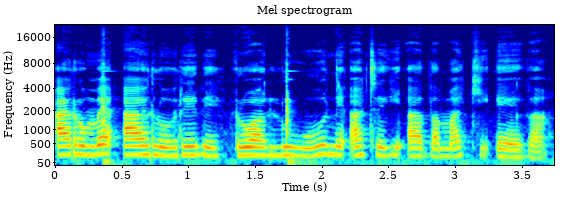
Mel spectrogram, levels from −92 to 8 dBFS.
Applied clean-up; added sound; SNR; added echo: none; Tap / Glass; 16 dB; none.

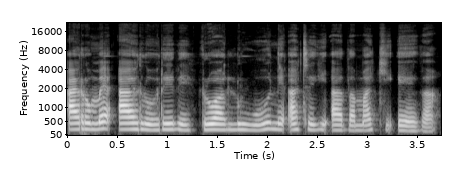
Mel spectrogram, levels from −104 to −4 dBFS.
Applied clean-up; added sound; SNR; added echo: neural mask model DeepFilterNet 3.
